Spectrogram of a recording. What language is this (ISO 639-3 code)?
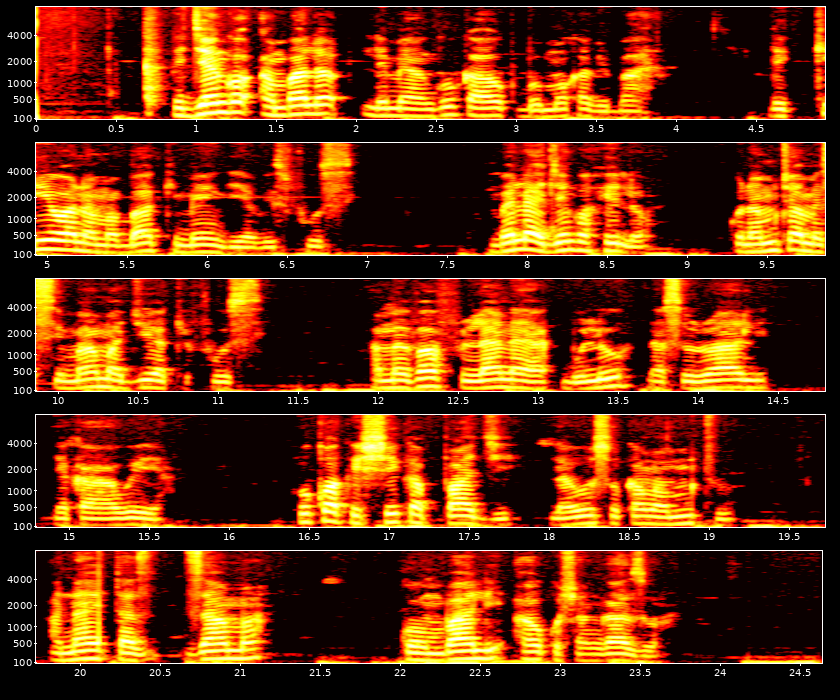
swa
